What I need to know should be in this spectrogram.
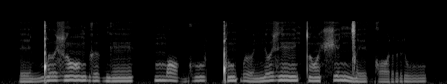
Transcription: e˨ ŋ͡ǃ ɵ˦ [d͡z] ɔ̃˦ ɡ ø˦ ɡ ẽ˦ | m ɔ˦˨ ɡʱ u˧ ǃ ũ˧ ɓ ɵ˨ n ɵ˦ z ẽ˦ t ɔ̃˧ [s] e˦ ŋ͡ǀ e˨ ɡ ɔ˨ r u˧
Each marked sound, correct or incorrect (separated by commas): incorrect, incorrect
